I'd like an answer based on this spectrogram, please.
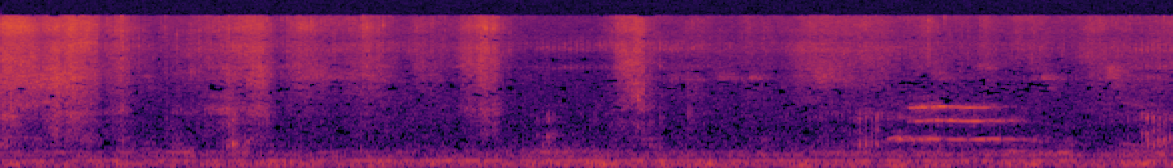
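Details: Domestic cat household with a mother cat that has accepted adopted kittens; after quiet rustling, one short, clear, tonal meow sounds near the end over a steady low rumble.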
